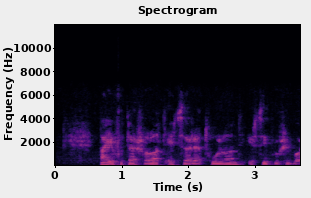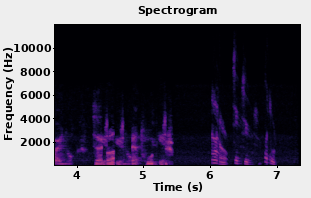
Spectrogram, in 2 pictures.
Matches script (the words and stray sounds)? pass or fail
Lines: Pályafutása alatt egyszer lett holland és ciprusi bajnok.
fail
